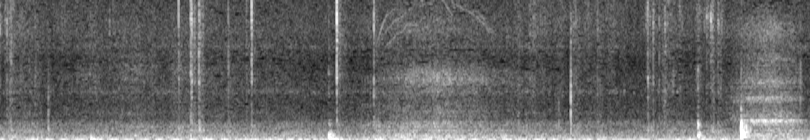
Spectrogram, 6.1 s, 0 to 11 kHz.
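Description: Faint, scattered soft clicks and a brief rustle of 10 mm synthetic three-strand rope being handled by fingers, as one strand is unlaid and the opposite strand is laid into its groove.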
